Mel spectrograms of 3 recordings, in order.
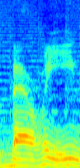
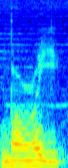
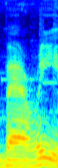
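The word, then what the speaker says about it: bury: is oftenly mispronounced like bori when someone dies and we dig a grave and put the man under the ground correct pronunciation of the word is barry not burry we have another word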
